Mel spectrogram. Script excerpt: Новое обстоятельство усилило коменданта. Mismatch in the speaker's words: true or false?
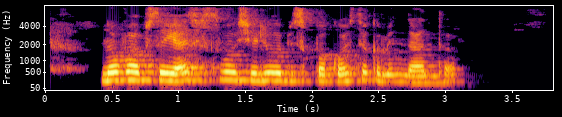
true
